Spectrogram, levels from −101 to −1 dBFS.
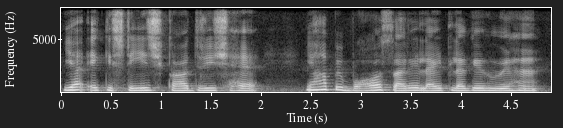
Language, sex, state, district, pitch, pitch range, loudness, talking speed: Hindi, female, Jharkhand, Ranchi, 215 Hz, 210-230 Hz, -17 LUFS, 170 wpm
